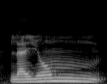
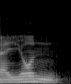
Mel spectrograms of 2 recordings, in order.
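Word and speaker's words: لينبذن: اولین قاعده لیوم نمیگیم لیون، نون اینجا اصلا تلفظ نمیشه تبدیل شده به میم.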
